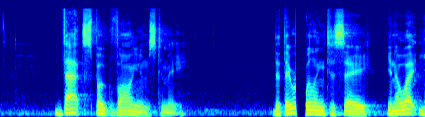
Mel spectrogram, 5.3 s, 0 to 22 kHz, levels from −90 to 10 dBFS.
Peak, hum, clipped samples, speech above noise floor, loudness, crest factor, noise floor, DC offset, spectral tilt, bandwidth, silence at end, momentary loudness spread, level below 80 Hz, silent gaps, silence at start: -14 dBFS; none; under 0.1%; 35 dB; -29 LUFS; 18 dB; -63 dBFS; under 0.1%; -5 dB/octave; 17 kHz; 0 s; 10 LU; -66 dBFS; none; 0.7 s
